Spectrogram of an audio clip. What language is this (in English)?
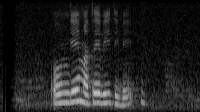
Sinhala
